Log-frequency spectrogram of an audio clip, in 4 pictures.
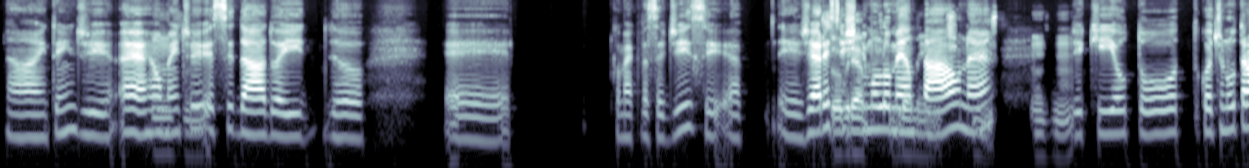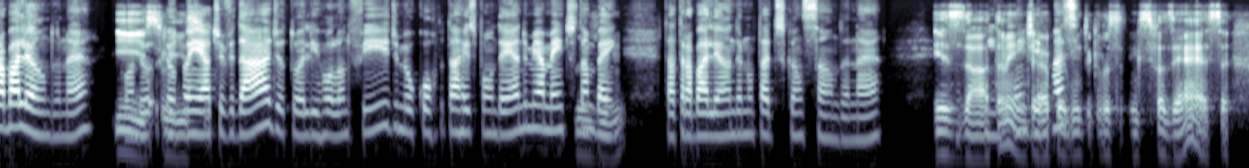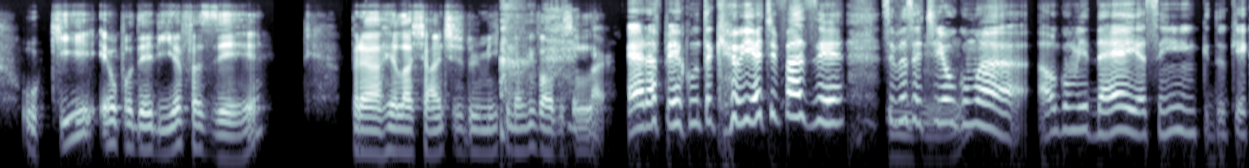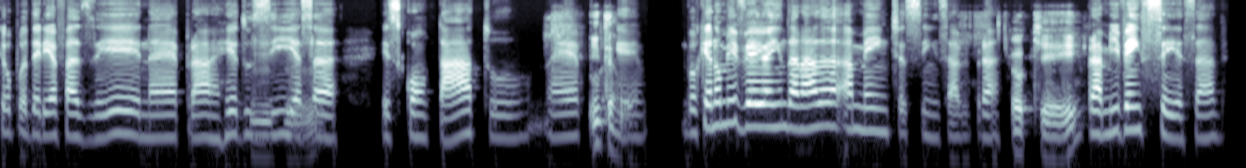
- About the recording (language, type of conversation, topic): Portuguese, advice, Como posso limitar o tempo de tela à noite antes de dormir?
- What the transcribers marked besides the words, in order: chuckle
